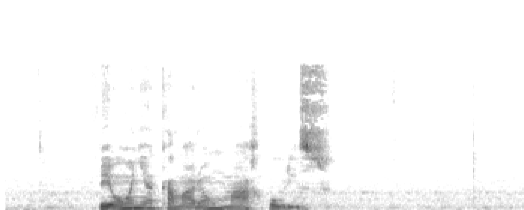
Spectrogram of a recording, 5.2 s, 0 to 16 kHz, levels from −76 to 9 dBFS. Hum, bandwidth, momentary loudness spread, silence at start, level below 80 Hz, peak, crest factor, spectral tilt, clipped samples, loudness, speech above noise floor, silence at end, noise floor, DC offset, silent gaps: none; 11.5 kHz; 11 LU; 1 s; -66 dBFS; -8 dBFS; 20 dB; -6 dB/octave; under 0.1%; -26 LUFS; 35 dB; 1.95 s; -60 dBFS; under 0.1%; none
